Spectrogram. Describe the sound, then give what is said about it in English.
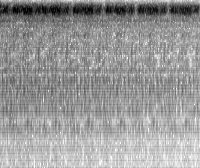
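A van's ailing motor squeals at a gas station as a mechanic checks it. A steady, piercing high-pitched whine holds unbroken over a rough idling rumble for the whole clip. “we've got a mechanic here trying to ascertain what's causing the squealing in the motor. Can you hear that?”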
